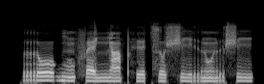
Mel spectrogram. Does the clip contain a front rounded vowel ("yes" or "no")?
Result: no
